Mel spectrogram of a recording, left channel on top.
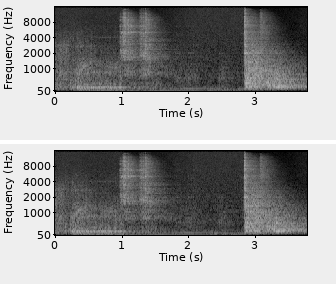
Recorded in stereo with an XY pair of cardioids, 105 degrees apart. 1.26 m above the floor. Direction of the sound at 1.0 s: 15° right.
